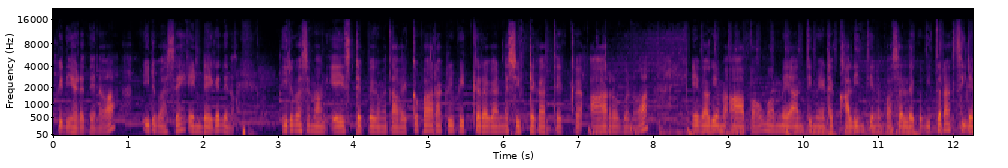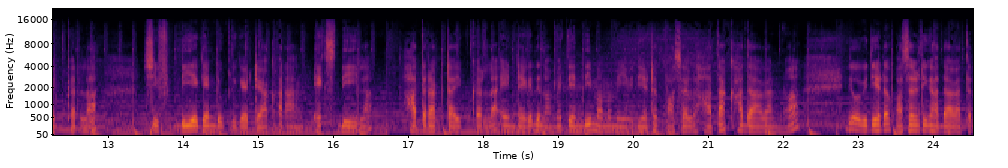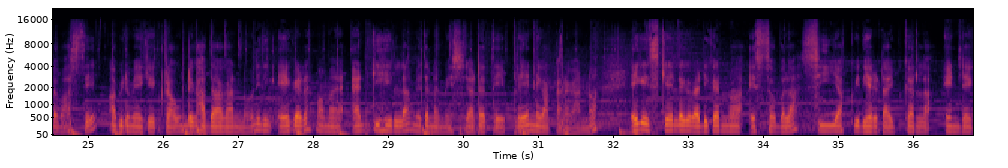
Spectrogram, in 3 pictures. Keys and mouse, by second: 7.1 shift+r, 14.0 shift+d, 21.5-21.9 ctrl+middle drag, 22.3-23.3 middle drag, 23.7-24.0 ctrl+middle drag, 24.3-24.9 middle drag, 28.5-30.8 drag, 33.8 s.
